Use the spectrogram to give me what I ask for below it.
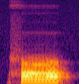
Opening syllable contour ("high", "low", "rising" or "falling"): low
